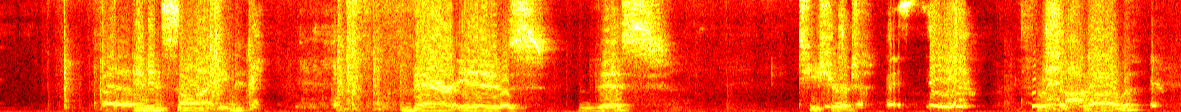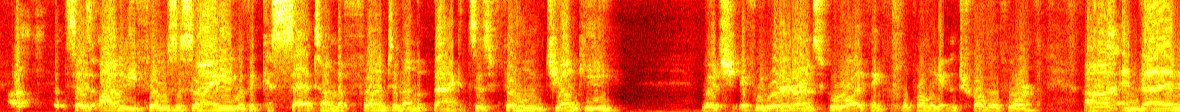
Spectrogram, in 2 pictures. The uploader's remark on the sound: I'm pretty sure the sound quality sucks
